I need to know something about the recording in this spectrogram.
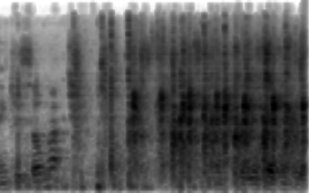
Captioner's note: audience applauds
